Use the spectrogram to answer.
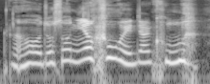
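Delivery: high, loud mock scolding through laughs; laughing scold. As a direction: laugh while bossing him around. (边笑边说哥哥不要哭)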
